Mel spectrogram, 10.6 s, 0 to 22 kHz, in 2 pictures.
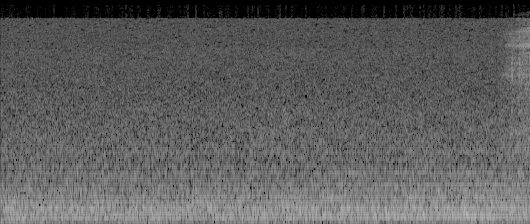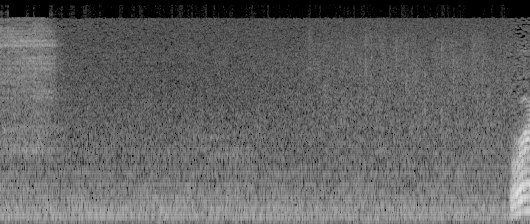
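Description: Steady rain in Fatal Frame 3, a soft, even hiss throughout with a brief louder splash of spray midway and a sharp sound at the very end.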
